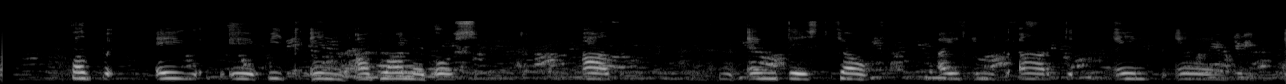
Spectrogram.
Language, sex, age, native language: Icelandic, male, 12, Icelandic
